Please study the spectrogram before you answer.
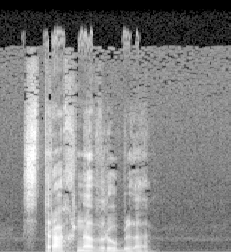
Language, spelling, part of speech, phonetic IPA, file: Polish, strach na wróble, noun, [ˈstrax na‿ˈvrublɛ], Pl-strach na wróble.ogg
